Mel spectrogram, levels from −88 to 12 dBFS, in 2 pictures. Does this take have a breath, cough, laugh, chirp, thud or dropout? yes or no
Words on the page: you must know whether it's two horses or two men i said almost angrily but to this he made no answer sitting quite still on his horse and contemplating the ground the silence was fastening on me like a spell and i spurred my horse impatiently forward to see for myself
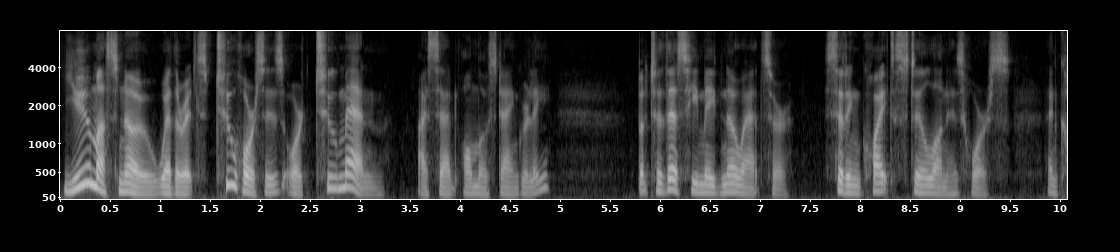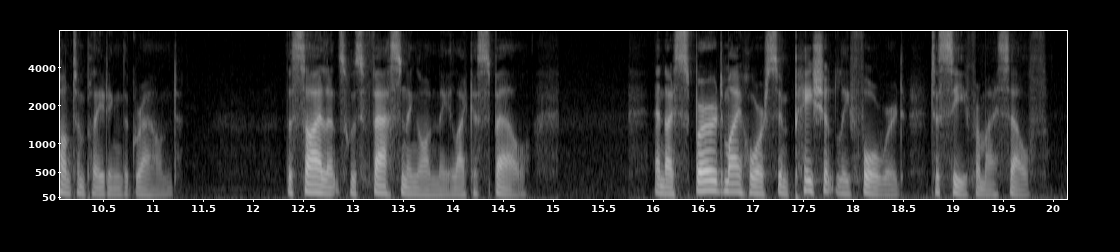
no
